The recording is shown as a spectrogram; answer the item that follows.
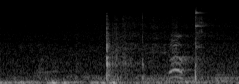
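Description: A tennis ball struck by a racket about a second in, one sharp pop, followed by a short cry of 'Oh!' and a second sharp tap just before the end, over a low wind rumble on the microphone.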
